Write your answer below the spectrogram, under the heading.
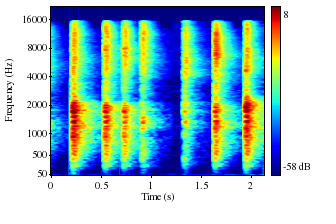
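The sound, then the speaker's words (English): Bare hands clap eight times in an uneven rhythm, the claps grouped in short bursts with brief pauses between them, each one a sharp, fairly loud slap heard on its own with no talking. “Think that I'm crazy, but I keep clapping all the time.”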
